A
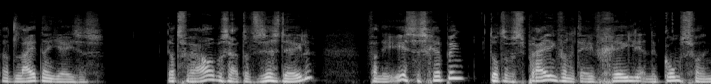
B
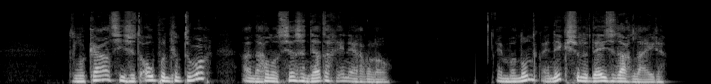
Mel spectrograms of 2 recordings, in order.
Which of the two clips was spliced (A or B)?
B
